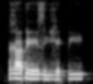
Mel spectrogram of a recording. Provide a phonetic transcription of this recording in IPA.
ɣ a˦ ɗ eː˧ z i˨ ɣ e˧ k͡p i˦

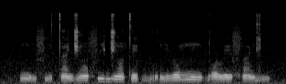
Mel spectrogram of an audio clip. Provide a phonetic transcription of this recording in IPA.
m i˨ f i˨ t ã˨˦ d͡ʒ ɔ̃˧ f i˦ d͡ʒ ɔ̃˦˨ t e˧ ɡ͡b u˨ ɾ i˨˦ l o˦ m ĩ˧ ɡ͡b ɔ˨ l e˨ f ã˨˦ ɡ i˧

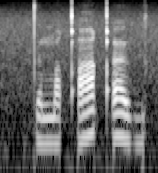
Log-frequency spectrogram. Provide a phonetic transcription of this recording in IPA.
t̪ ə m ɔ qʼ a qʼ ɯ ɡ

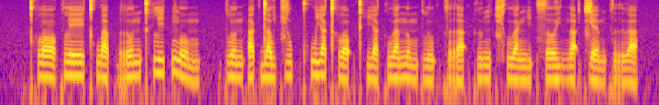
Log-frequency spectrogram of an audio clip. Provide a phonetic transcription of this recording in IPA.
kʰ l ɔː˩˦ k l eː˦˥ kʰ w a˨˩ p̚ r o˦˥ n kʰ l i˦˥ t̚ ŋ o˨˩ m | p l o˧ n ʔ a˥˩ k̚ d a˧ w t͡ɕ uː˦˥ p̚ kʰ w i˥˩ a̯ kʰ l ɔ˨˩ ʔ kʰ i˩˦ a̯ k u˦˥ a̯ n o˨˩ m p l u˨˩ ʔ k r a˨˩ ʔ k ɯ˧ ŋ t͡ɕʰ u˧ a̯ ŋ i˨˩ ʔ s ɤː˥˩ j n a˦˥ ʔ t͡ɕ ɛː˩˦ m k r ɯ˨˩ a̯

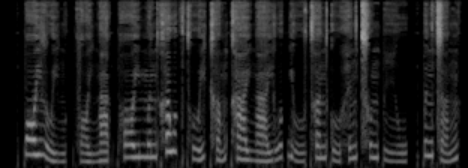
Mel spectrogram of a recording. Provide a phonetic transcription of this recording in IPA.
p ɔː˥ j l uː˨ j ŋ ʊ˨ k̚ f ɔː˨ j ŋ aː˨ k̚ pʰ ɔː˥ j m ɵ˥ n kʰ ɐ˥ w ʊ˨˥ k̚ t̪ʰ uː˨˥ j kʰ ɐ˨˥ m kʰ aː˧ j ŋ aː˨˧ j w ʊ˥ k̚ j uː˨˧ t̪ʰ ɐ˥ n k uː˨ h ɪ˥ ŋ t͡sʰ ʊ˥ ŋ p iː˨ w | p ɪ˥ ŋ t͡s ɐ˨˥ ŋ

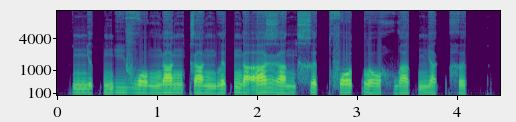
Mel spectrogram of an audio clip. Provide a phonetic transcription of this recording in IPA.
ɲ ə˨˩ t̚ ŋ i˧ v ɔ˨˩ ŋ a˧ ŋ k a˨˩ ŋ l ə˦˥ t̚ ŋ a̰ː˧˥ ɣ a˨˩ n x ə˦˥ t̚ f ɔ˦˥ t̚ l ɔ˨˩ h w a˨˩ t̚ ɲ a˨˩ k̚ h ə˨˩ t̚

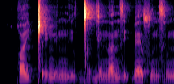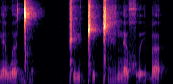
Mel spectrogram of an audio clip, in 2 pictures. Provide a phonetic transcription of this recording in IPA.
qʷ i ǁ ḛ ŋ ɾ ḛ ŋ n̪ ḭ l ɡ͡ǀ ə ɡ e n̪ ɐ n z ḭ ɓ ɛ sʷ ɪ n z ə̤ l ŋ ɛ w ə ɡ͡ǀ ə̤ | ǁ y ǁ i ǁ ɛ̤ n̪ ɛ χʷ ḛ ɓ ɐ

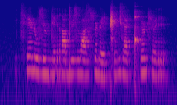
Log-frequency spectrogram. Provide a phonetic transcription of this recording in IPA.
t͡sʰ e ɳ u z y ɳ d e r ɑ d y z v ɑ z ɬ ɯ ɳ e ɡ͡ǁ o ɳ z æ ǃʰ ø ɳ ɬ ø r

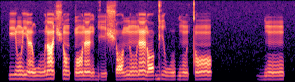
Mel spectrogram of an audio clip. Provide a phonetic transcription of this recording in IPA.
j ũ˧ j ɛ̃˨ w u˨˦ ɾ ã˦ ʃ ɔ̃˦˨ k͡p ɔ̃˨˦ ɾ ɛ̃˦˨ ɡ͡b i˨ ʃ ɔ˨˦ n ũ˦ ɾ ɛ̃˧ ɾ ɔ˦ ɡ i˦˨ w u˨˦ ɡ ũ˧ t ɔ̃˦ | ɡ͡b ũ˧

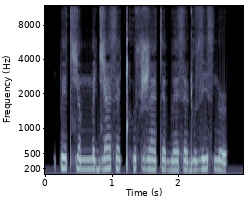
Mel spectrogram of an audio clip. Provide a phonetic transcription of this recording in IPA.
p e t ɕ ɜ mː ɛ d͡ʑ æ s ɛ ǃʰ u s ʐ æ t ɛ b ɛ s ɛ ɖ u z i s n ə˞

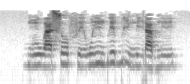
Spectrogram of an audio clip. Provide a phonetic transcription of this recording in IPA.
b ũ˧ w a˧ s o˦ f e˧ w ĩ˦ b e˦ b i˦˨ n i˨ ɾ a˨ b ĩ˧

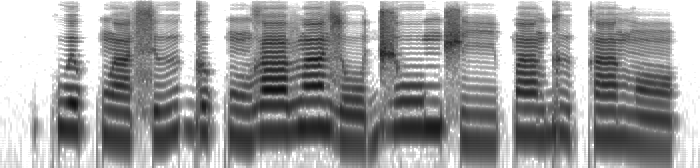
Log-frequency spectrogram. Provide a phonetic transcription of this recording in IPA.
kʷ ɛ˧ kʷ ã˨ s ɨ˨˦ ɡ ə˧ kʷ ũ˨ ɣ a˦ v ã˦ z o˨ d͡ʒ oː˦ ŋ ʃ iː˨ p ã˦ ɡ ɨ˦˨ k ã˧ ŋ ɔ̃˨

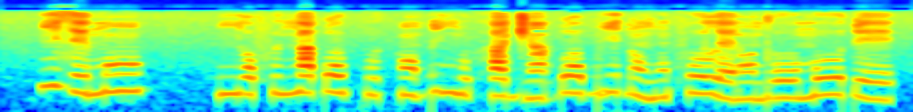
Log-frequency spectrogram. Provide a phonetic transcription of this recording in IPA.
i˦ z e˨ m ɔ̃˧ | ɲ ɔ˨ f ɨ˨ ŋ a˧ ɓ ɔ˨˦ kʷ ɛ˨ k ɔ̃˨˦ ɓ i˦ ŋ u˨ h a˧ d͡ʒ ã˨ ɓ ɔ˦ b i˦ ɗ ɔ̃˨ ɡʷ ũ˨ f o˦ l ɛ˨ ɾ ɔ̃˧ d oː˨ m oː˦ ɗ e˨

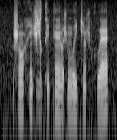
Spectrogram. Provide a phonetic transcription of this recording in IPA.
ʂ ɔ̃ h ĩ ʃ ʑ ɔ kʼ i k ɛ̃ ɾ ɔ ʃ ŋʷ i t͡ɕ ɔ̃ ʃ kʷʰ æ

